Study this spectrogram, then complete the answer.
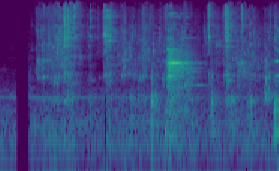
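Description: Toor dal being washed in water in a metal vessel: sloshing and splashing with clinks of grains and metal in irregular bursts, close and moderately loud.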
